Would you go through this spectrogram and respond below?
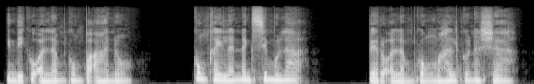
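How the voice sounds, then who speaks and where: A woman's voice: lowish voice, moderate pace, warm tone, dry recording, clean studio sound. A woman narrating a scripted first-person story as a storyteller.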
